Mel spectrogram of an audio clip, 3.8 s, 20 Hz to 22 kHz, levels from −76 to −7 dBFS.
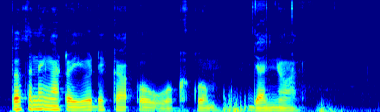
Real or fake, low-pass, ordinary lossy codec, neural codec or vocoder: fake; none; none; vocoder, 44.1 kHz, 128 mel bands every 256 samples, BigVGAN v2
